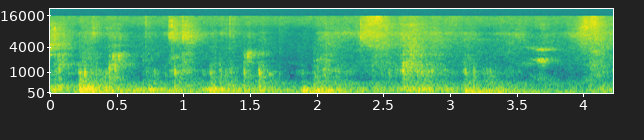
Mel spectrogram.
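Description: Hands and trainers knocking and shuffling on a wooden hall floor, about two soft thuds a second, as a man crab-walks sideways on all fours and then gets to his feet.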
